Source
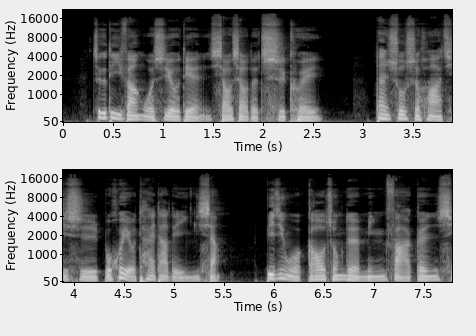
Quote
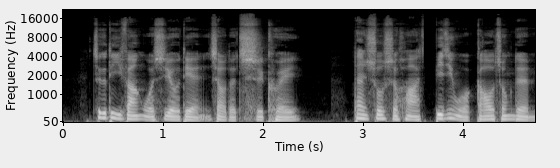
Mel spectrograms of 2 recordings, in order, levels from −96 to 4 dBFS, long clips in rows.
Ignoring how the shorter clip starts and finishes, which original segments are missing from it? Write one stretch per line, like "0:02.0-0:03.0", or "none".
0:01.5-0:01.7
0:03.8-0:05.8

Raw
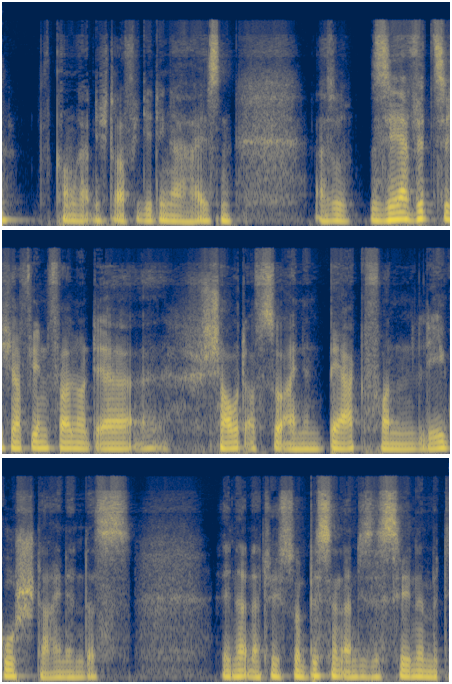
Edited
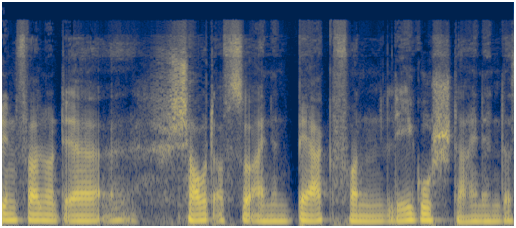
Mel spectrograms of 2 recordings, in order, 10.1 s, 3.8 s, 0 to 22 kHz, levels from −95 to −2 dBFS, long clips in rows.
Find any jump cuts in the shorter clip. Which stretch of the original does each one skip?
none

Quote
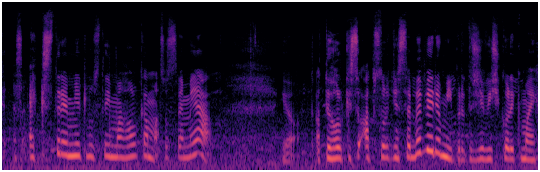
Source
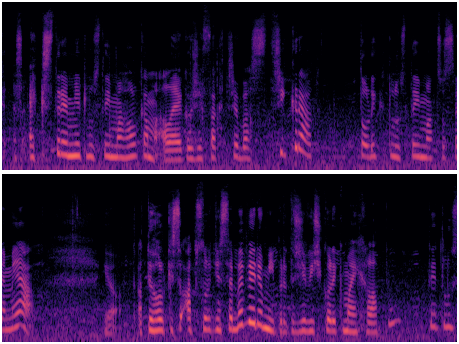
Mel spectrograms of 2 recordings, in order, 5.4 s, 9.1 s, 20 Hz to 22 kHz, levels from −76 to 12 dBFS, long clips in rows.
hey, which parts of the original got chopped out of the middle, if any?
0:01.6-0:04.3

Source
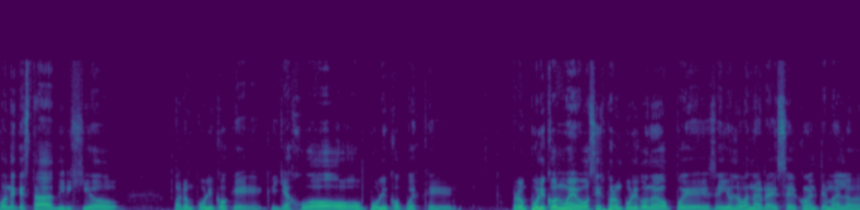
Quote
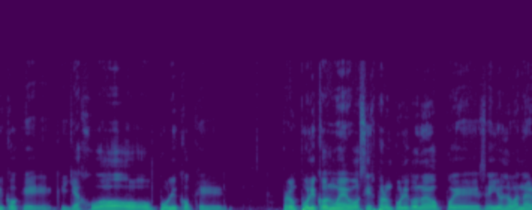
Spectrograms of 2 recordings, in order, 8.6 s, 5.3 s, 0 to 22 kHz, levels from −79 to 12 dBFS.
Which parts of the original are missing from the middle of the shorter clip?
0:04.0-0:04.2

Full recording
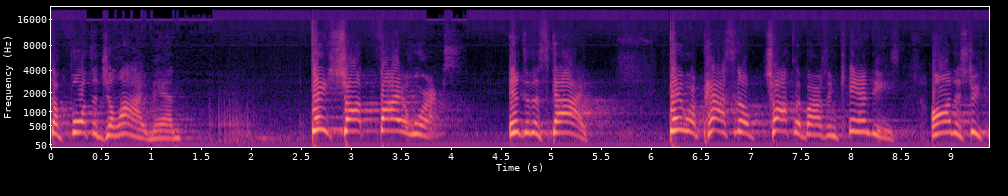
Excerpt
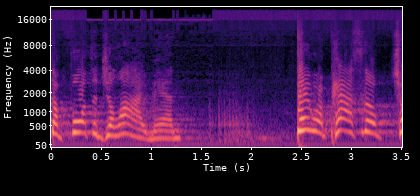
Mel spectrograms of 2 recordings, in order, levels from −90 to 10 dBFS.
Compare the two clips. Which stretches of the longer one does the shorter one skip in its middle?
0:02.3-0:06.0

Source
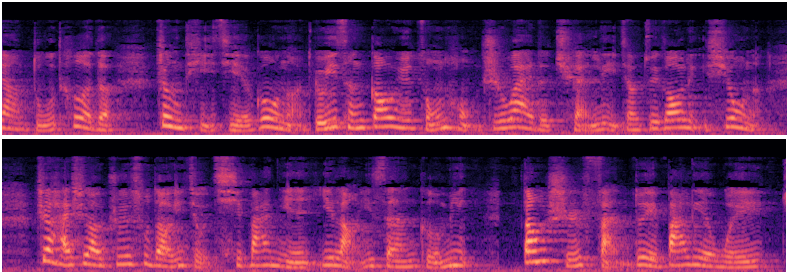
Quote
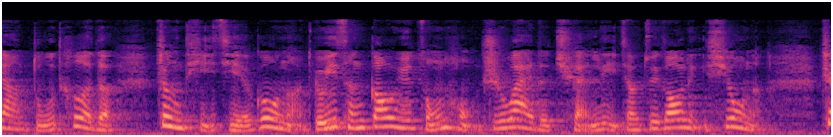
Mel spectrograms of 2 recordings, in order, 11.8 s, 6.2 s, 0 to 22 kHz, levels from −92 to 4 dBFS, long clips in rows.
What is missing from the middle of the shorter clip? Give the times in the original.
none

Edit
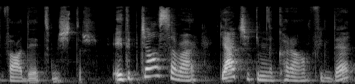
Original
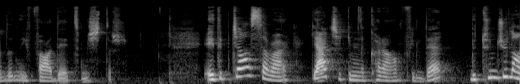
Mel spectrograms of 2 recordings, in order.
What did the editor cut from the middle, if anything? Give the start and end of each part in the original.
0:01.4-0:02.0

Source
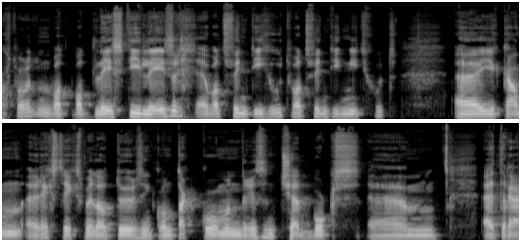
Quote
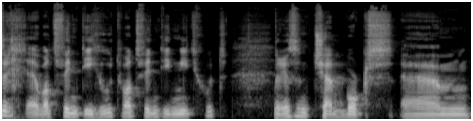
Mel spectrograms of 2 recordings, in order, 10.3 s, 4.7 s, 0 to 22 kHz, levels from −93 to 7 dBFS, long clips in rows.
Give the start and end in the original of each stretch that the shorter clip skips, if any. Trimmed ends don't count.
0:04.4-0:07.6

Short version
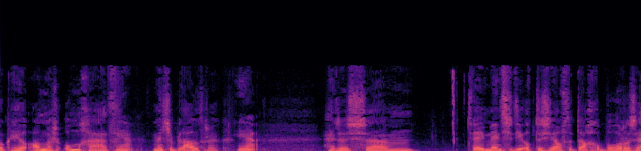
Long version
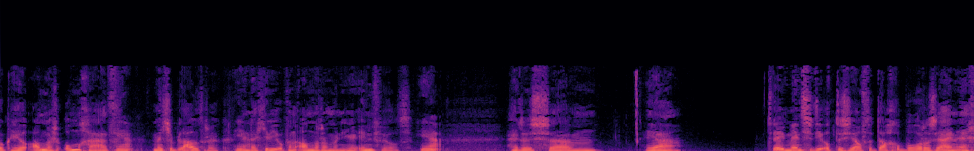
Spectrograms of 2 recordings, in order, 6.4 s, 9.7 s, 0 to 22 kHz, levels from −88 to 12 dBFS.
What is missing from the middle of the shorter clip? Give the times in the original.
0:02.3-0:04.1
0:06.4-0:07.6

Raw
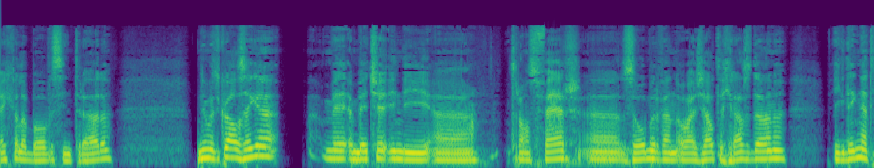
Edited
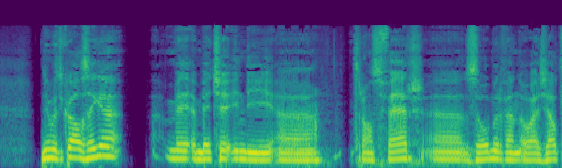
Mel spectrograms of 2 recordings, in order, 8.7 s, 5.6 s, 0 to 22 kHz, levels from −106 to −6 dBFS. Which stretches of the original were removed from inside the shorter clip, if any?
none

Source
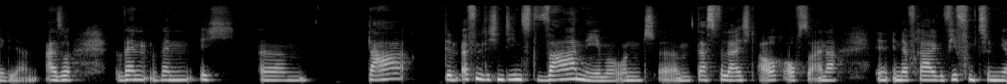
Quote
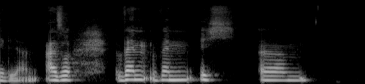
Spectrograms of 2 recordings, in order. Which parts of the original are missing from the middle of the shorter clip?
none

